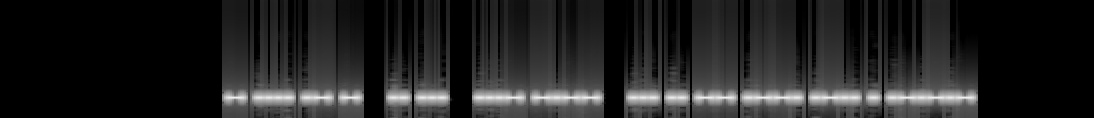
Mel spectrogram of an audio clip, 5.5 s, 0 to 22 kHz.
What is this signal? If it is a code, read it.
Morse code, heard as a keyed tone, about 52 wpm, 700 Hz. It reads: THAT IS VY SIMPLE.
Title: Sentences from Top 400 Words and Abbreviations 50wpm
